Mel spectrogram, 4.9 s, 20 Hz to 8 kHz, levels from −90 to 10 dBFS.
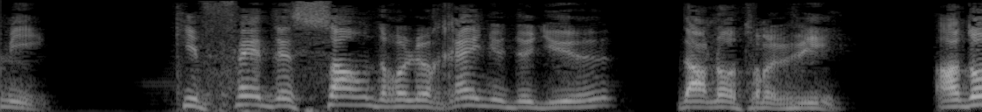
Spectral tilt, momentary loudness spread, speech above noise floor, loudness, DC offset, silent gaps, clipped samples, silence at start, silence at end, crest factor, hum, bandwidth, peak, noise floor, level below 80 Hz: -4.5 dB/octave; 11 LU; 46 dB; -34 LUFS; under 0.1%; 4.48-4.63 s; under 0.1%; 0 s; 0 s; 22 dB; none; 8 kHz; -12 dBFS; -81 dBFS; -64 dBFS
